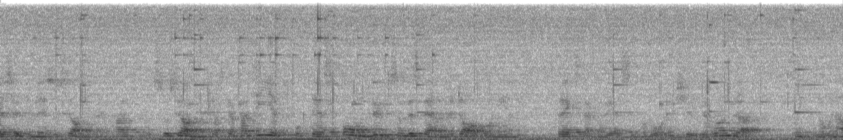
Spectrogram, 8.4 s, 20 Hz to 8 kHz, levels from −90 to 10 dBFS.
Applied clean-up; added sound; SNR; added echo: none; Wind chime; 7 dB; reverberation time 1.0 s.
